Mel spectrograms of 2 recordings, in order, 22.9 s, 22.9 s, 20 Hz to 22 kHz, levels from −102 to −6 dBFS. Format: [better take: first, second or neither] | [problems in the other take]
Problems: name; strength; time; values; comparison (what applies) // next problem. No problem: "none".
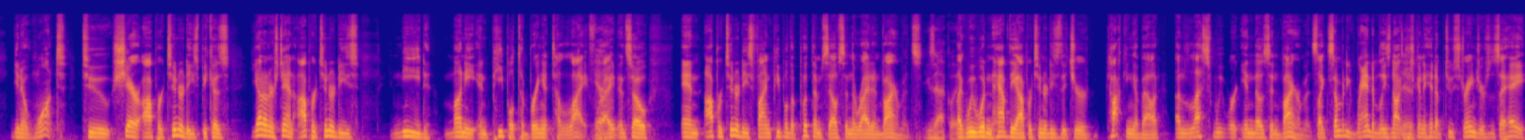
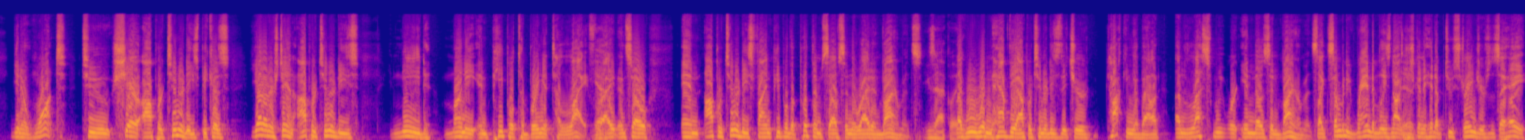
first | distortion; heavy; 16% of the sound clipped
